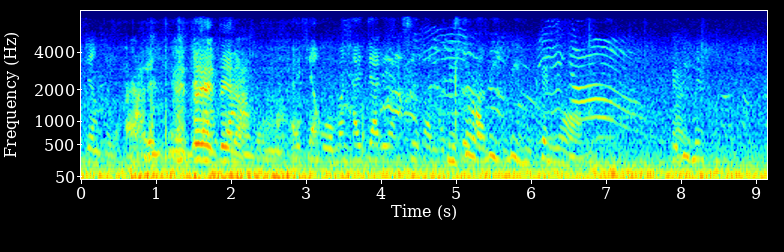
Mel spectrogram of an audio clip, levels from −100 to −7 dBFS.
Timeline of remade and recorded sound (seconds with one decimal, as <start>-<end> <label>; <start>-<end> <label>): 0.0-0.4 recorded; 0.4-1.7 remade; 1.7-2.4 recorded; 2.4-3.2 remade; 3.2-9.2 recorded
